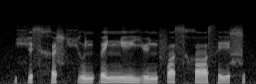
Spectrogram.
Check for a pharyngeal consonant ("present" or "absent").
absent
